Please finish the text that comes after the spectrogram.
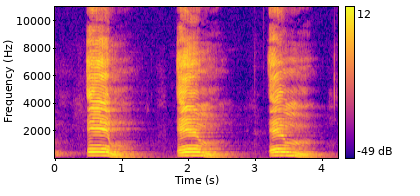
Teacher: দুই ঠোঁট মিশিয়ে নাক দিয়ে বাতাস বের করে ফেলুন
